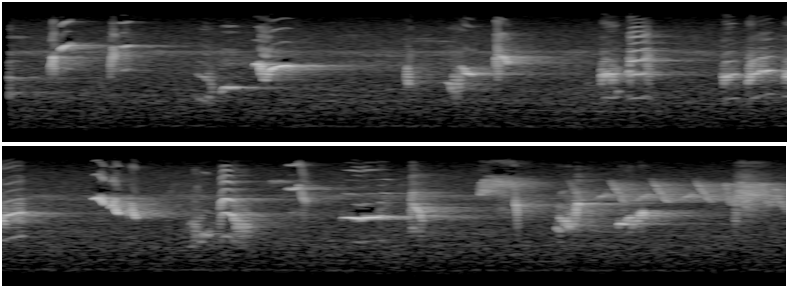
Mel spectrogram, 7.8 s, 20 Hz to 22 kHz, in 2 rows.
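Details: Gray catbird singing in southwest Michigan in May 2011: a rambling, unbroken run of squeaky, chattering and whistled phrases, each note different, about three or four per second, with a faint hiss beneath.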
